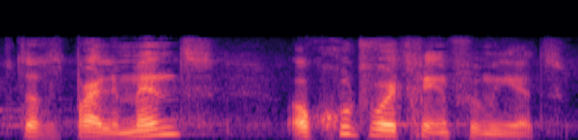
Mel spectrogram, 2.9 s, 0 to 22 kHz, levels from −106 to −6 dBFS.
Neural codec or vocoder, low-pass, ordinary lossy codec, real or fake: none; 7.2 kHz; MP3, 48 kbps; real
